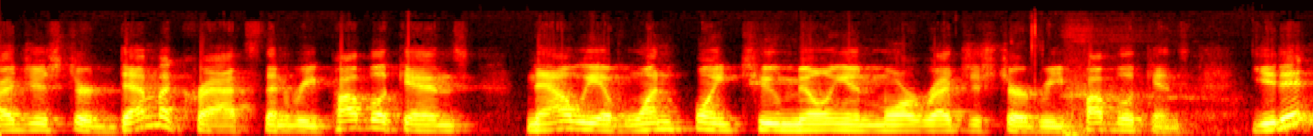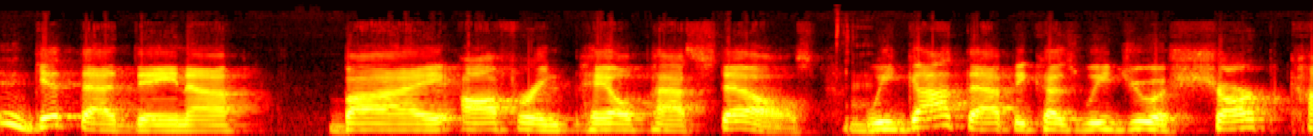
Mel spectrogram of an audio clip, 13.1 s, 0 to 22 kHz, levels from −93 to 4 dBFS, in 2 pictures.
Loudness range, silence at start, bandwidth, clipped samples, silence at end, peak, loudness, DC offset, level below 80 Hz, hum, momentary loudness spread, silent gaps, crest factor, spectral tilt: 1 LU; 0 s; 12 kHz; under 0.1%; 0 s; -2 dBFS; -17 LUFS; under 0.1%; -52 dBFS; none; 5 LU; none; 16 dB; -6.5 dB/octave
